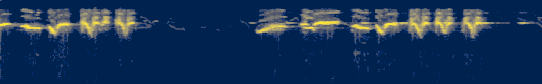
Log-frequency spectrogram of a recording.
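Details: Oriental magpie-robin song used for voice training: two bursts of rich whistled phrases, sliding and warbling notes mixed with sharp high chips, separated by a second of silence.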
